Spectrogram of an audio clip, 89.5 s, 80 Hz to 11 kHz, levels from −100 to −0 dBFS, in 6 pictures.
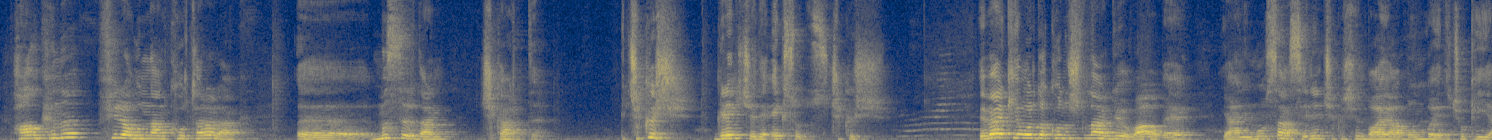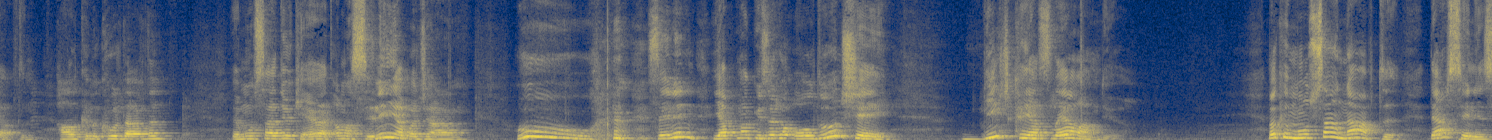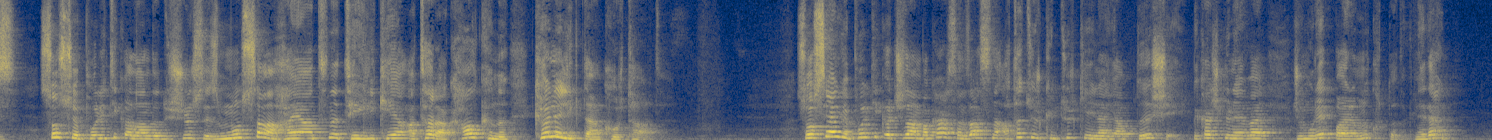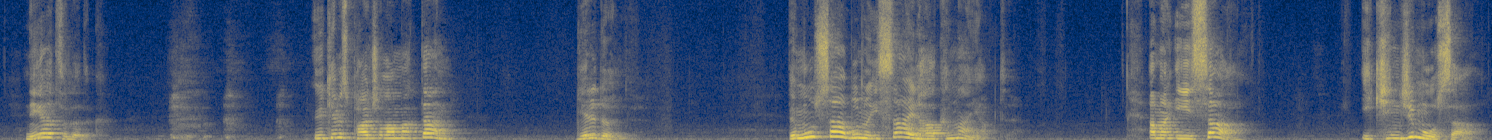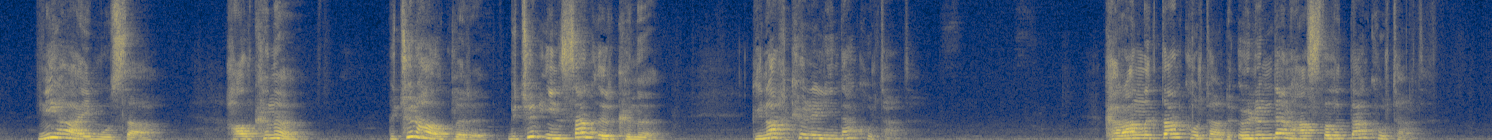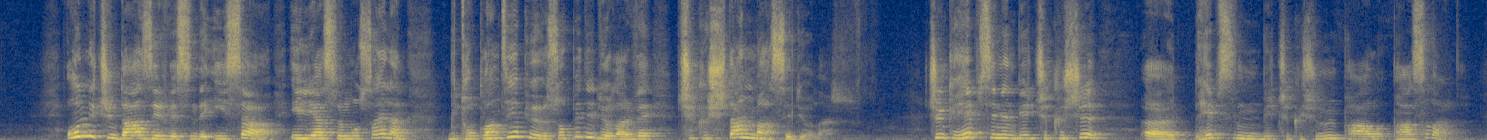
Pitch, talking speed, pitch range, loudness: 235 Hz, 90 wpm, 200-275 Hz, -19 LUFS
